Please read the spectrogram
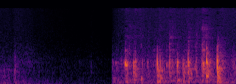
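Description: Almost silent for about the first second, then a run of small clicks and scratchy rustling as rubber loom bands are stretched over the pegs of a plastic loom.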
